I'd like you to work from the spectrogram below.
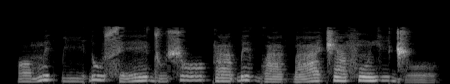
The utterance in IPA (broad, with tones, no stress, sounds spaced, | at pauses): ɔ˨ m e˦ k͡p iː˨ ɗ u˦ s eː˨˦ d u˨ ʃ oː˦ k ã˧ ɓ e˦ ɡʷ aː˨ ɡ͡b aː˨˦ t͡ʃ ã˦ f ũ˦ j i˦ d͡ʒ oː˨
